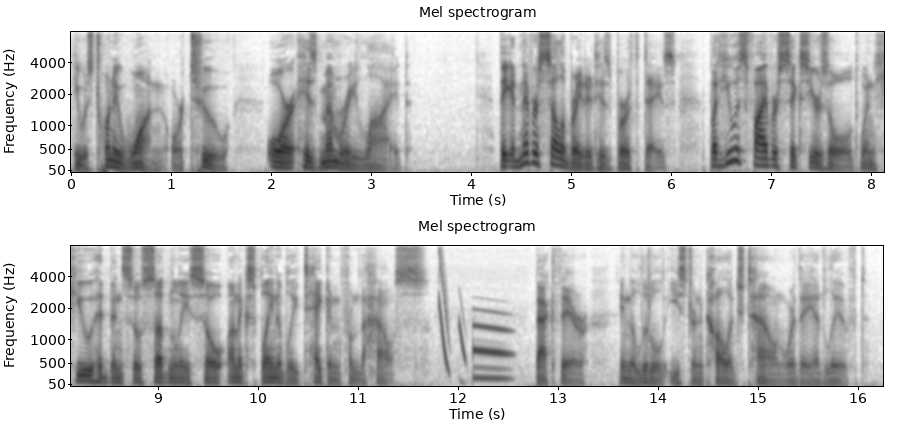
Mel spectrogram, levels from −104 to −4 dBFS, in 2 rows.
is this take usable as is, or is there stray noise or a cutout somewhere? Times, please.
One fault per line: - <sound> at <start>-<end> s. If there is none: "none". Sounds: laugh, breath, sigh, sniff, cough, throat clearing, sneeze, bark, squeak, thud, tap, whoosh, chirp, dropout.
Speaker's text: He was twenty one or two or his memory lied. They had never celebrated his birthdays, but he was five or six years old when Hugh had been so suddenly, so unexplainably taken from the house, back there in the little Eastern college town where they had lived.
- chirp at 11.8-12.6 s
